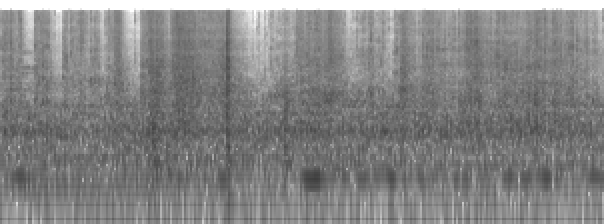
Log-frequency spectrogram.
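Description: Thin plastic shopping bag crinkling and rustling under hands pressing and rounding a disc of corn arepa dough, with a few sharper crackles. A faint low hum sits underneath.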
